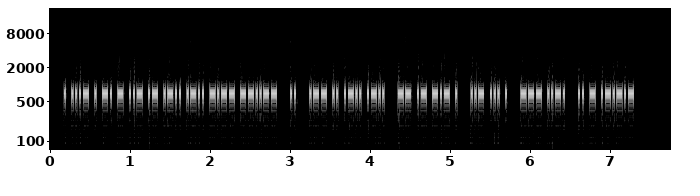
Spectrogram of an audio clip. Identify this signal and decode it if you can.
Morse code, heard as a keyed tone, about 50 wpm, 700 Hz. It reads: EVENTUALLY, I WILL MAKE USE OF IT.
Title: Sentences from Top 1000 Words - Review Part 6 - 50wpm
